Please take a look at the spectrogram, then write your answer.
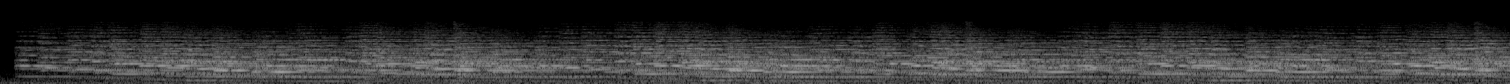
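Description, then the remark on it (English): Church tower bells pealing in English change ringing, a continuous cascade of overlapping bell strikes in shifting orderly patterns, full and resonant, with no voices throughout. “Bells high in a church tower ringing out. This is English change ringing, composed according to strict rules of mathematical permutations.”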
